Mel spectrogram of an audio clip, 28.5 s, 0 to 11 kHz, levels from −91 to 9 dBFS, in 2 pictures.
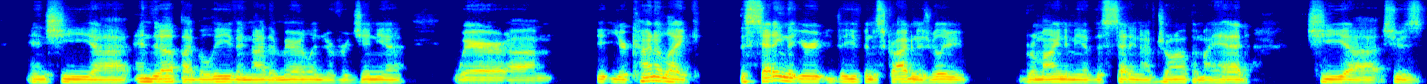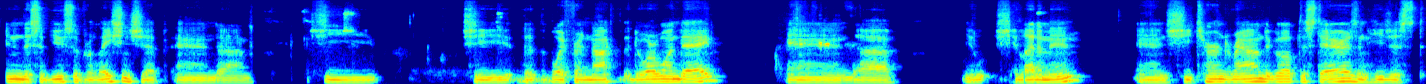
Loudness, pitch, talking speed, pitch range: -24 LUFS, 100 Hz, 165 wpm, 90-105 Hz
